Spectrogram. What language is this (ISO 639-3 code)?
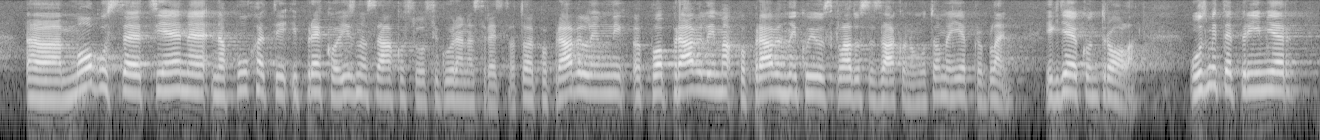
hrv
